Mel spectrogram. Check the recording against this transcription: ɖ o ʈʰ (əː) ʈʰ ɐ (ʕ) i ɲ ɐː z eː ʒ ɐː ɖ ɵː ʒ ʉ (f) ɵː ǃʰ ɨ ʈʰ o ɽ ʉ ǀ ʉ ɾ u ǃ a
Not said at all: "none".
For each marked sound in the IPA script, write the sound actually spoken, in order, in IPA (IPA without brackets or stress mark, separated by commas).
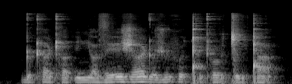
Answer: ɐː, ʔ, f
